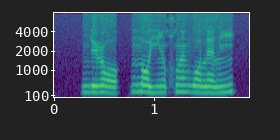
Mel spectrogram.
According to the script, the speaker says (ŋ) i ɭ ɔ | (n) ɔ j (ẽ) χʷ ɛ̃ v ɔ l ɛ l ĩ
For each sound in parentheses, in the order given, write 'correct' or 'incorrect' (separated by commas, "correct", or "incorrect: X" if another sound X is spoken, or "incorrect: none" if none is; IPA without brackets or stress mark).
correct, correct, incorrect: ĩ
